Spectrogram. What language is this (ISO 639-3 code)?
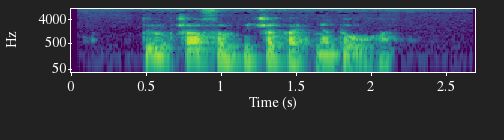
bel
